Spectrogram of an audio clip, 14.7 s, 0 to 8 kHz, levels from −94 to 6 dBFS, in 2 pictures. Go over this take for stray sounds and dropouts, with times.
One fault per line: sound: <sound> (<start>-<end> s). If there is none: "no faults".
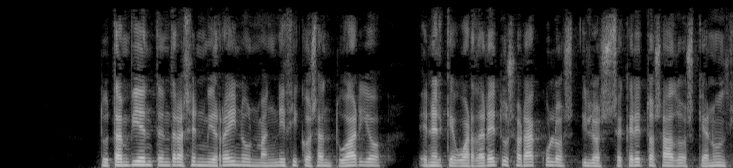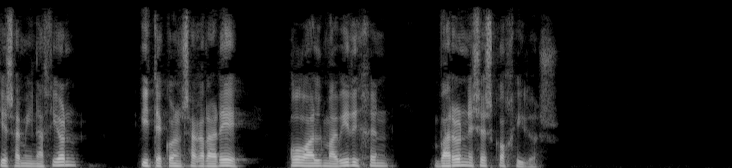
no faults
